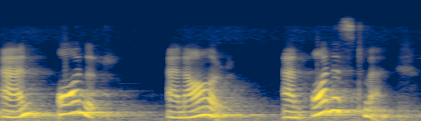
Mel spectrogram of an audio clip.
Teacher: these words started with or begins with H, but it is not sounding H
